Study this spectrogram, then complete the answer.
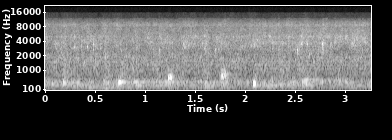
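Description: Tap water runs into a sink in a home bathroom, a faint steady hiss of flowing water with a few small splashy plops scattered through it and no voices.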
